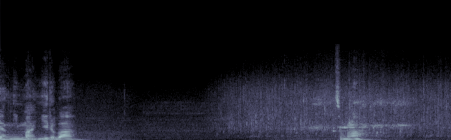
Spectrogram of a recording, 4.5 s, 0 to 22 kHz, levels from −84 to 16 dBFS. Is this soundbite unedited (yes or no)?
no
